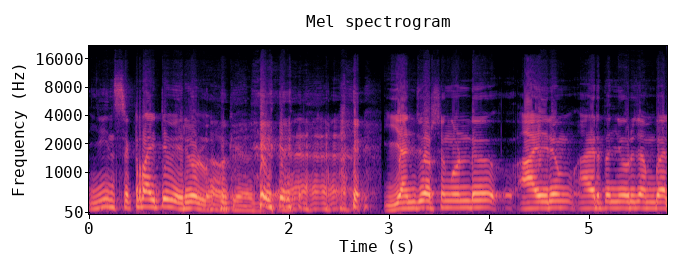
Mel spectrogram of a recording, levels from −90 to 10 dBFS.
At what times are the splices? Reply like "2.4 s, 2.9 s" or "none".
2.9 s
